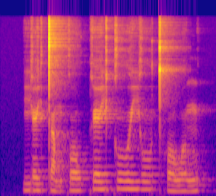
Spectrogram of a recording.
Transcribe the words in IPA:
j e˨ j t̪ ɐ˨˩ m k o˨ w k e˥ j k uː˥ j uː˥ t̪ʰ o˨˧ w ʊ˨˥ ŋ

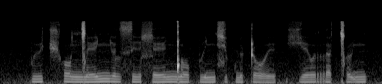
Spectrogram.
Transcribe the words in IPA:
p ɨ t͡ʃʰ o ŋ͡ǀ e ɲ ɨ l s i ɬ e ŋ͡ǃ o p ɨ ɲ ɕ ɵ p ɳ ɨ ʈ o ɪ̯ | ç e ʊ̯ r ɐ ǀ ɵ ɲ

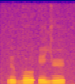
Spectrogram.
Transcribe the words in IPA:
ɾ ɯ b o ʔ e j ʏ

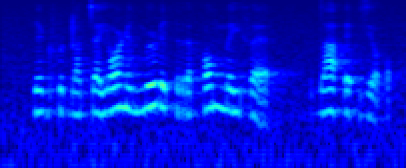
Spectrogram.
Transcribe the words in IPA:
i ɖ f ɯ ɖ a t̪ ɛ j ɔ ɳ i m ʉ ɽ i ʔ r ə h ɔ m e j f ɛ | d̪ a ʔ e ʔ zʲ ɔ ʔ

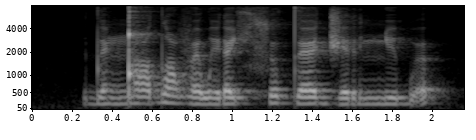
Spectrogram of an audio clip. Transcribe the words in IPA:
d ɛ ŋ͡ǃ u dˤ əː v ɛ w i ɾ ɛ ç s u t̪ ɛ d͡ʒ e r ɲ i b ə̰

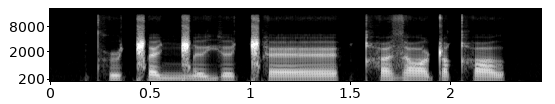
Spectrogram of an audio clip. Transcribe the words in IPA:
t̪ʰ ə˞ ǁ æ i̯ ŋ͡ǁ ɛː j ɛː ǁʰ æː | qʰ ɪ z ɑː ʈ ɪ qʰ ʌ

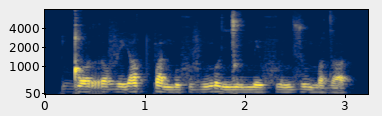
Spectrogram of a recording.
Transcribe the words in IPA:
ŋ͡ǃ ɔ r ɔ v e j ə tˤ p ə m o xʷ ə v ŋʷ ɯ ŋ͡ǀ ɯ m e xʷ ə n z u m u dˤ u

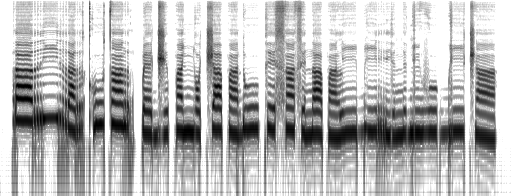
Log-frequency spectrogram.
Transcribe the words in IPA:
ɾ aː˦ r iː˦ r a˨ r kʼ u˦ t ã˦ r k͡p ɛ˨ d͡ʒ ɪ˨ p ã˦ ɲ ɔ˨ t͡ʃ a˦ p ã˨ ɗ uː˦ k e˦ s ã˦ s ɪ˨ n a˦˨ p ã˨ l iː˦ ɓ iː˦ r j ɪ˨˦ ŋ ɪ˦ ɡ ĩ˦ v uː˦ ɡ͡b iː˦ t͡ʃ ã˦˨

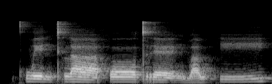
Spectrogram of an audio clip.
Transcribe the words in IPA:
kʰ w e˨˩ n kʰ l aː˨˩ f ɔː˧ t r ɛː˨˩ ŋ b a˩˦ w k iː˦˥

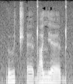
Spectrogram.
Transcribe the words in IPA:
ɾ ɯ t͡ʃʼ ɛ ɖ a lʲ ɛ ɖ

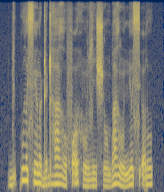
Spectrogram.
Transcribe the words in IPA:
b ḭ˩ kʷ i˥ ʊ̯ sʲ ɔ̃˥ ɾ ʊ˩ ɖ e˥ ɖʱ a˥ ɣ o˩ f ɔ̰˥ ʊ̯ h õ˩ ɮ i˩ ʃ ɔ̃˩ b a˥ ɣ õ˩ nʲ o˥ sʲ ɔ̰˥ ɾ u˥

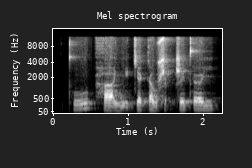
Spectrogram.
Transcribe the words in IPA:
t̪ʰ u˧˥ | h aː˨˩ ɲ ɛ˨˩ c ɛ˧ k a˨˩˦ w ʂ ə˨˩ k̚ ʂ e˧˥ t̪ʰ əː˧ j

